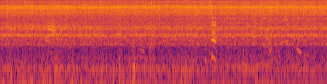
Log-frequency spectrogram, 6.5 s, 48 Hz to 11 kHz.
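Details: 1995 Toyota Kijang 5K with abnormal, stalling idle, suspected faulty part plugged off with a bamboo plug: now an even, settled idle with steady low rumble and a couple of light clicks, slightly low power but no stumbling; normal idle.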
